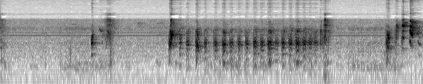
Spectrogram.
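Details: Dogs Sue Ellen and Siv arguing over a bone. Brief yelps open the clip, then a steady run of quick, pulsed, throaty grumbles for about two seconds, ending in another short yelp.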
